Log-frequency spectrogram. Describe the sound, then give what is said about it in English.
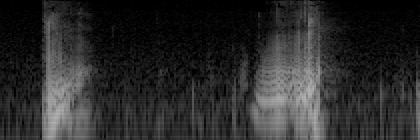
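Two wet, sputtering armpit farts, each about a quarter second long with a brief pause between them, fairly loud against a quiet background. “Shh, I'm armpit farting.”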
